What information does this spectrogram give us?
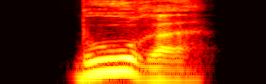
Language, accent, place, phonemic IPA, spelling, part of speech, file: German, Germany, Berlin, /buːʁə/, Bure, noun, De-Bure.ogg
- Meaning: Boer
